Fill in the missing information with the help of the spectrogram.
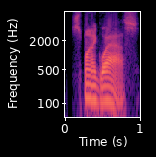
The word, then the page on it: spyglass: American English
